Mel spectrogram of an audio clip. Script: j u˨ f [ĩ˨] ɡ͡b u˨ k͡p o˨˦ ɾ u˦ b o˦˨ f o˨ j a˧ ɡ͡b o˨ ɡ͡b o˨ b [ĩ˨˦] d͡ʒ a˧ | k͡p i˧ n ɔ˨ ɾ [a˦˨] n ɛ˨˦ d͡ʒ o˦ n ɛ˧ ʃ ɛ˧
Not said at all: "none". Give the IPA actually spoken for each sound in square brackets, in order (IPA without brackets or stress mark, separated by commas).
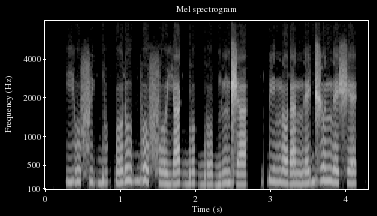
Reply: i˨, ĩ˨˦, a˨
